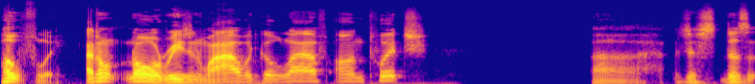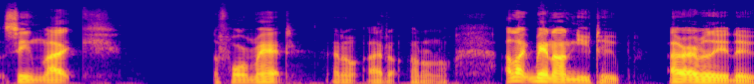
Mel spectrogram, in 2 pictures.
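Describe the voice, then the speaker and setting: In a Kentucky accent, a man with medium pitch and vocal fry talks at a moderate pace with an animated, bright, sharp tone, taking long, frequent pauses. His pitch swings very widely and his loudness shifts a lot, all on a very clean recording with a silent background. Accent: Southern US (Kentucky twang). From Kentucky, US South. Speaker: podcast host and streamer. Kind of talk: casual solo show, commentary. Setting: home recording, not live. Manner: casual, rambling, animated.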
